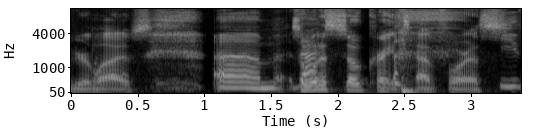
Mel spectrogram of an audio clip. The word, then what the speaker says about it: Socrates: The second is from Socrates, aka Socrates. Socrates. For people that haven't seen, what is it, Bill and Ted's Excellent Adventure? Apparently that's how they pronounce it.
